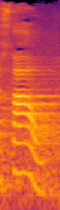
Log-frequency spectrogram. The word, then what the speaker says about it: เศร้า: เป็น ตัว ร เรือ แต่ เวลา อ่าน เรา จะ อ่าน ไม่ ออก เสียง ร เรือ นะ นี้ นะ คะ ที่ คำ ว่า จริง จริง อ่าน ว่า จริง เศร้า อ่าน ว่า เศร้า ไซร้ อ่าน ว่า ไซร้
